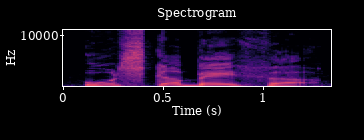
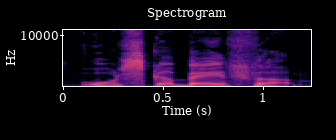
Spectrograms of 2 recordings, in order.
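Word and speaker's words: uisce beatha: So the original meaning of whiskey Whiskey, they used to pronounce it, the pronouncing was Uskabetha. Uskabetha. Uskabetha means water of life.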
